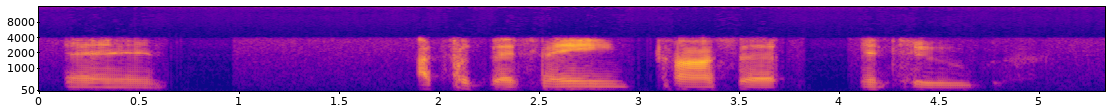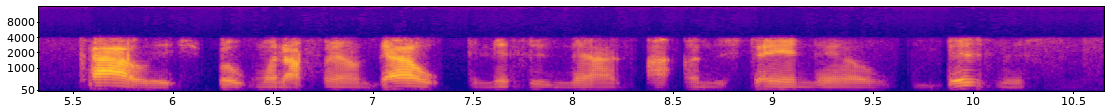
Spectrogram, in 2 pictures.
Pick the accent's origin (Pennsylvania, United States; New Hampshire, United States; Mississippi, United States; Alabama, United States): Pennsylvania, United States; Philadelphia; So when I was younger, growing up in North Philadelphia, I was the tutor in my class when it came to dealing with math.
